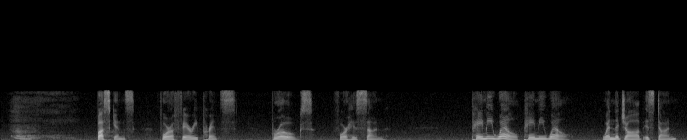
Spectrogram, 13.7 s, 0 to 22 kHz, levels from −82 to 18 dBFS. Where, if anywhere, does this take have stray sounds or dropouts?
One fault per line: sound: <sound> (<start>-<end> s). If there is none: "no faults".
sound: sniff (0.1-1.6 s)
